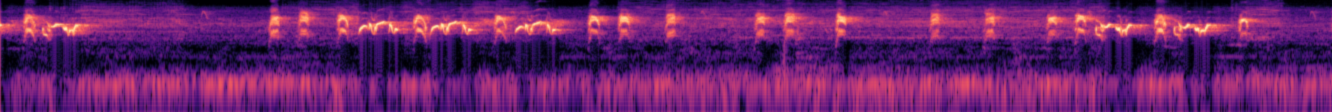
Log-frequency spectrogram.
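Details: Wild sooty-headed bulbul, a recording meant for luring wild birds, singing a busy stream of sharp chirps and warbled whistled phrases, grouped in bursts with brief pauses over ten seconds, faint low rumble underneath.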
